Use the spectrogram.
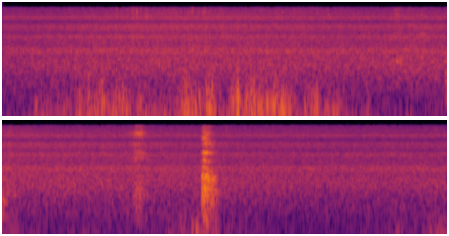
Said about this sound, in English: I wish this wind would go away though.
